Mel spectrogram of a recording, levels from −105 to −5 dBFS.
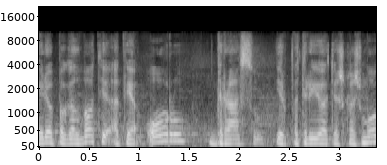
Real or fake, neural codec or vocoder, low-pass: fake; vocoder, 44.1 kHz, 128 mel bands, Pupu-Vocoder; 9.9 kHz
